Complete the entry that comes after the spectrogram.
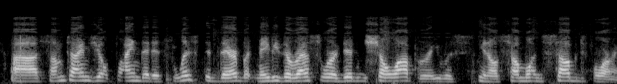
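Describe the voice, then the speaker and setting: A plain, everyday voice moves at a fairly quick pace with hardly any pauses. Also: man, fairly high pitch for a man. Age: 60s. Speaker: wrestling historian and author. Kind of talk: podcast conversation.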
